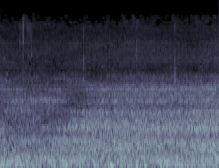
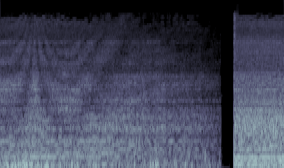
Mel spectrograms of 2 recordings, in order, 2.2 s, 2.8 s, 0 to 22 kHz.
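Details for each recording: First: Rooftop radon exhaust fan after its stack was lengthened: a steady, even rush of air with only a soft low drone and no pulsing, so the former airplane-like noise is mostly gone and the fan runs quietly. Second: Powerful radon fan venting through a bare exhaust pipe, recorded on the roof before the fix at about 63 dB: a constant, low, droning roar like a plane overhead, audible from the driveway, so the exhaust fan noise is excessive.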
